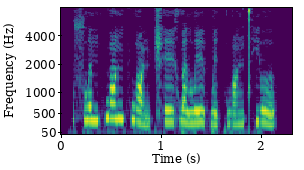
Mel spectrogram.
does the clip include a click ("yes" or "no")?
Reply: no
